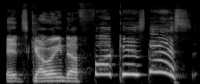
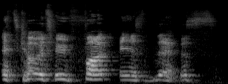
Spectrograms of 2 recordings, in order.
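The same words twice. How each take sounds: First: A stunned, rising echo; repeating the verdict in shock; incredulous question. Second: Drawn-out, weighty verdict; stating the tier name with mock gravity; slow deliberate restatement. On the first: Real, not acted. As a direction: shoot way up on the question in disbelief. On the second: Shown as a demonstration. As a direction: spell out the tier name slowly.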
